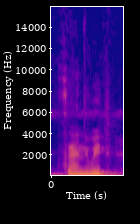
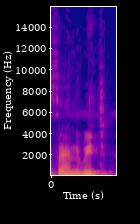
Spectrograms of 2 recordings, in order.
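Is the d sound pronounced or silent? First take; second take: silent; silent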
